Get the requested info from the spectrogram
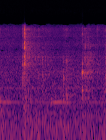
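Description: Footsteps of shoes on a wooden stage floor, heard as a few sharp clicks, the two loudest about a second apart.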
